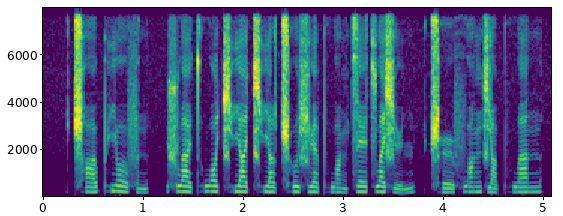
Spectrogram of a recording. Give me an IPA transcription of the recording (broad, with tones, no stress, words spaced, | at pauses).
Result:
ʈ͡ʂʰɑ˧˥ʊ̯pʰjo˥˩ʊ̯fə˩n | ʂwa˥˩ɪ̯t̪ʰwɔ˥t͡ɕʰjä˥ t͡ɕʰjä˥˩ʈ͡ʂʰu˥ɕɥɛ˥pʰwɑ˥˩ŋ t͡se˥ɪ̯t͡swä˥ɕy˨˩˦n | ʈ͡ʂʰɻ̩˨˩fwɑ˥ŋɕjɑ˨ʊ̯ pʰwa˥n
